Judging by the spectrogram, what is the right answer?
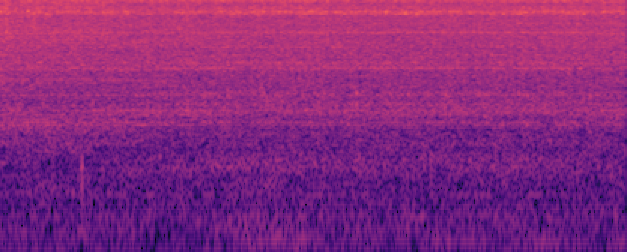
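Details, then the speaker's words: Outdoor AC condenser, choked by surrounding bushes, up and running after bad capacitor replacement on a no-cooling call; steady even rushing hum of fan and compressor, no clicking or buzzing, normal. "I've pretty choked off back there so anyway it's up and running which is all they want at the moment"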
